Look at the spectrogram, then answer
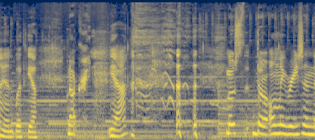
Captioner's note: laughs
